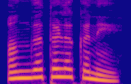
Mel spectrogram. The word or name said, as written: ಅಂಗತಳಕನೆ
